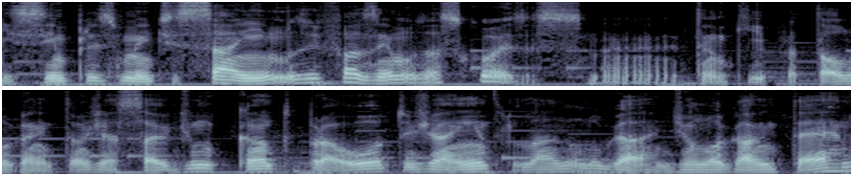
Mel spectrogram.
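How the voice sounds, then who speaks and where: Over music in the background, a man with a very deep, low pitch talks at a moderate pace with lively intonation and hardly any pauses. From Bahia, Brazil. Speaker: podcast host. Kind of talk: solo reflective monologue.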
